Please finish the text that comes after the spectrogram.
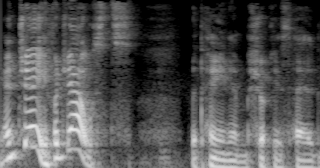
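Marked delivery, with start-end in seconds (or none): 0.0-1.3 high, loud, drawn-out crowing; triumphant cry. A narrator's reading. King finishes explaining his poem, high and triumphant. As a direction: crow it out slowly and proudly. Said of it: "cried the king triumphantly".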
